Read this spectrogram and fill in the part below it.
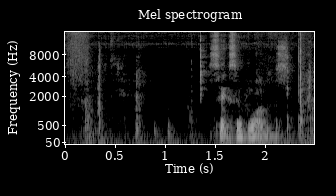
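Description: Playing cards shuffle and flick.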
